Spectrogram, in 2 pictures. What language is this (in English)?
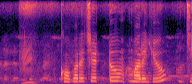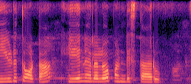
Telugu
